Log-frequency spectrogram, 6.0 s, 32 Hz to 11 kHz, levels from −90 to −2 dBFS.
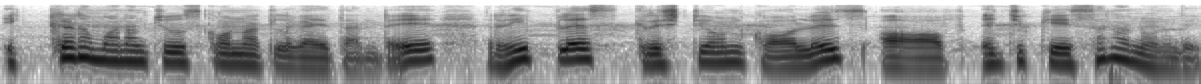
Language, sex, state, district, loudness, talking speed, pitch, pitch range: Telugu, male, Andhra Pradesh, Manyam, -18 LUFS, 110 wpm, 135 Hz, 110-165 Hz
